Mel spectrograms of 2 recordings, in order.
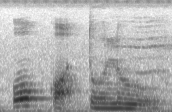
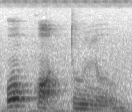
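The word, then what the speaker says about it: اقتلوا: Bila huruf ketiganya itu barisnya dhammah, maka berilah alif ini dhammah. Maka cara bacanya adalah uqotulu. Begitu ya, uqotulu.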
